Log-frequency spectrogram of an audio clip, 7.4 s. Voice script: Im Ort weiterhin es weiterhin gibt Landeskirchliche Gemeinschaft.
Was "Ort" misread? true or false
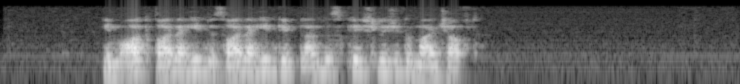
false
